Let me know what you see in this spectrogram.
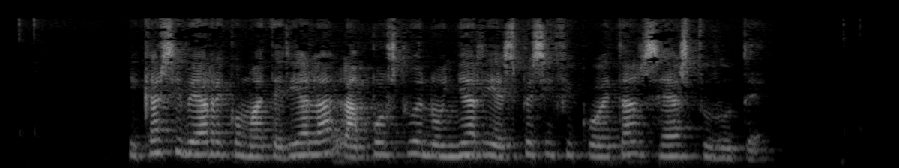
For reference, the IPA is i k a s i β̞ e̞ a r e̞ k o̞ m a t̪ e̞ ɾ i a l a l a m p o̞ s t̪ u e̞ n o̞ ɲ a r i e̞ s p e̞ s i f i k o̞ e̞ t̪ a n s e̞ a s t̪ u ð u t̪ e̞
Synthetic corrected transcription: i k a s i β̞ e̞ a r e̞ k o̞ m a t̪ e̞ ɾ i a l a l a m p o̞ s t̪ u e̞ n o̞ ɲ a r i e̞ s p e̞ s i f i k o̞ e̞ t̪ a n s e̞ a s t̪ u ð u t̪ e̞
